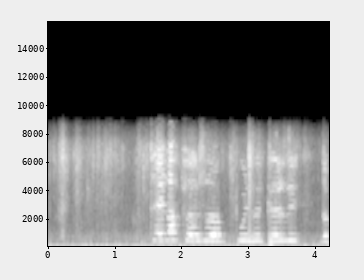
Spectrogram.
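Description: A young child's high voice singing a few held, wordless notes, starting about one and a half seconds in.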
